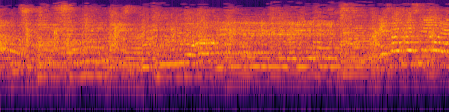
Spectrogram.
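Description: A live gospel band playing: a male singer with acoustic guitar and backing singers sing held, sliding notes over the band, steadily.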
